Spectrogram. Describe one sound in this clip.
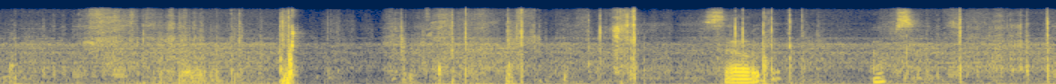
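Sheets of paper rustle and flap as they are flipped one by one.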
